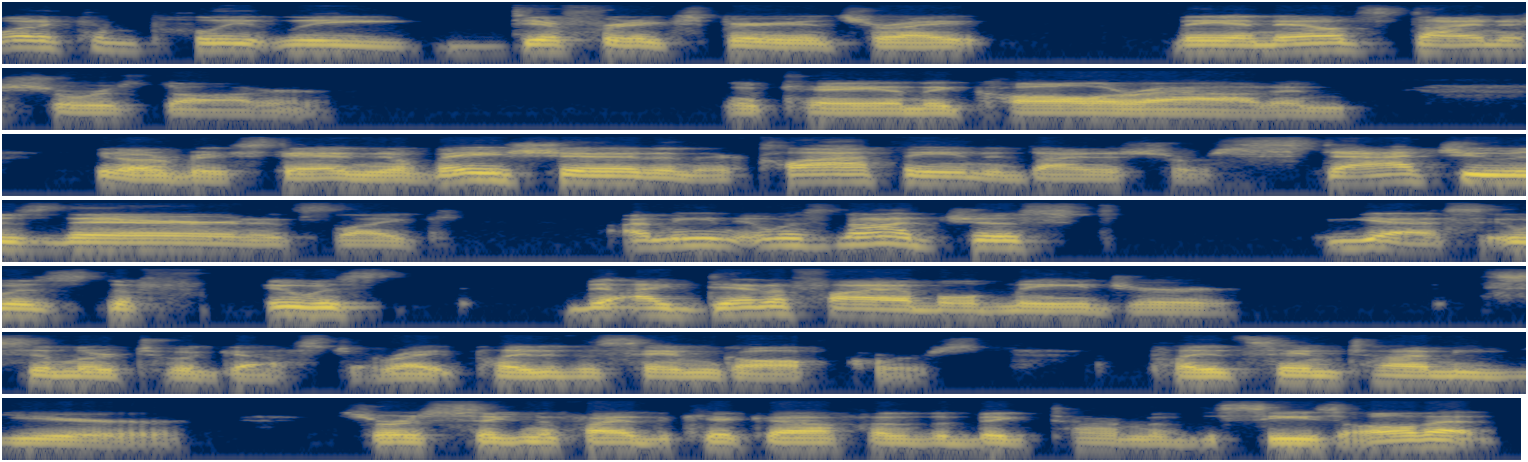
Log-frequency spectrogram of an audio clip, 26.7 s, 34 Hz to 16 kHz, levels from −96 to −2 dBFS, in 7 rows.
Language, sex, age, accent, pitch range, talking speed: English, male, 40-59, American, 100-145 Hz, 180 wpm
